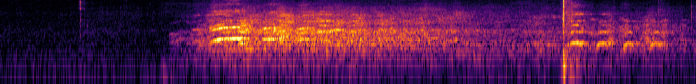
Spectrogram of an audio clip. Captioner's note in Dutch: Gelach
